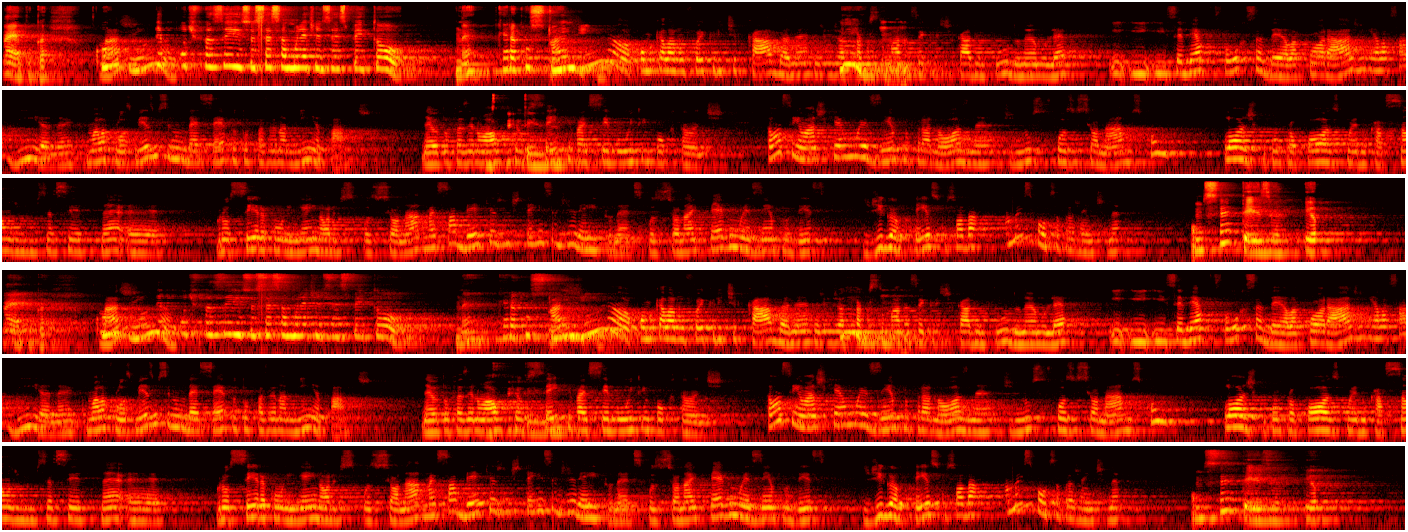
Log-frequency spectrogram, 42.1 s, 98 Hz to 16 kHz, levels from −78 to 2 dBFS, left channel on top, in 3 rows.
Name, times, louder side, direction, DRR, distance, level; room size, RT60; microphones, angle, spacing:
voice 1, 0.0-1.2 1.5-4.1 4.5-6.0 8.4-9.1 18.9-19.7 40.0-41.2, left 6 dB, 80° left, 10 dB, 0.5 m, -27 dB
voice 2, 1.0-1.8 5.5-8.4 8.8-10.7 11.1-17.7 18.2-21.2 21.7-25.7 26.3-29.7 30.2-36.2 36.7-37.8 38.1-39.3, right 2 dB, 10° right, 7 dB, 0.4 m, -32 dB
15.0 x 5.8 x 4.9 m, 2.3 s
head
